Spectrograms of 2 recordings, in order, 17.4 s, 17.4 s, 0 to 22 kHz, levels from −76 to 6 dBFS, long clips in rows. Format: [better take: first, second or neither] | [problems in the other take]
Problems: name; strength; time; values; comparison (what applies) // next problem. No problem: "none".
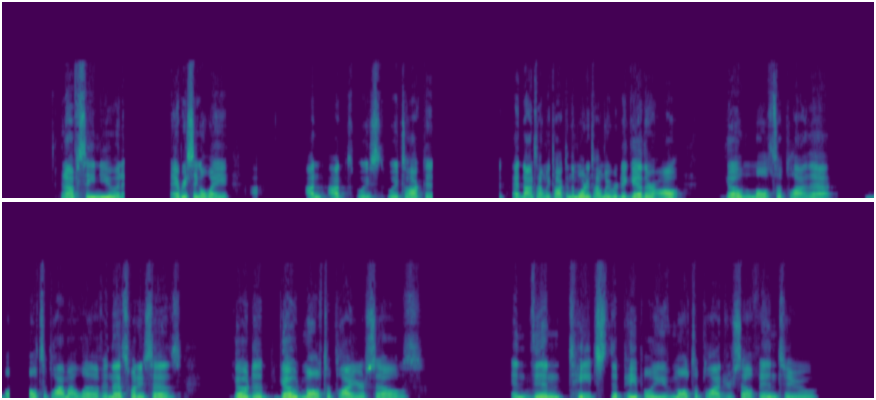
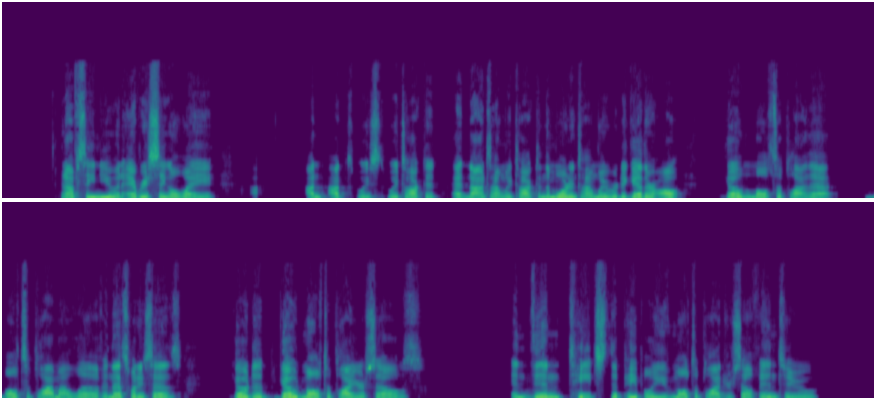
second | audio freezing; at 1 s, at 4.5 s for 0.5 s and at 9 s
